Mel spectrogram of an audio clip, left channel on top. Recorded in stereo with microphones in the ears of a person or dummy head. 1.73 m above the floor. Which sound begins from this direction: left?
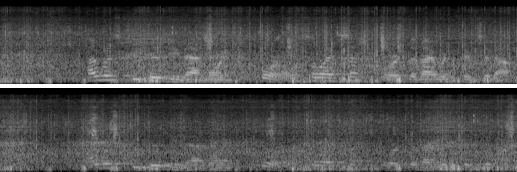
A man speaking, at 0.9 s.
